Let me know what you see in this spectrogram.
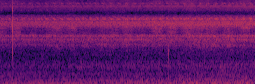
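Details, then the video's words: A steady chorus of crickets in the middle of the night on an abandoned country road, high and shimmering, with several callers trilling together without pause. "And yes, you can hear the crickets."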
